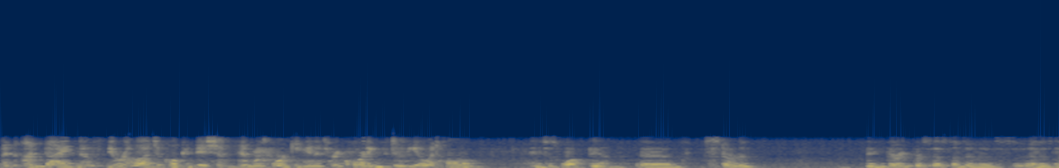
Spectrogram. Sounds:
speech
bow-wow

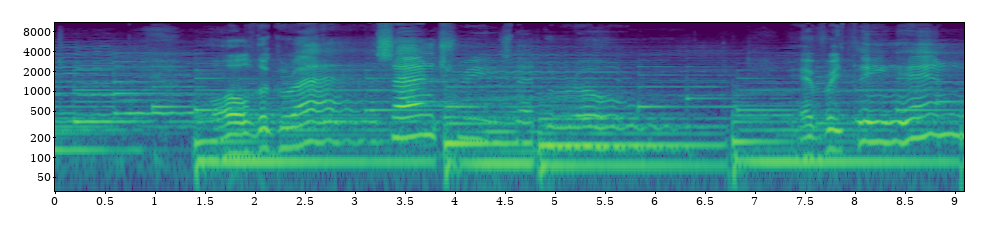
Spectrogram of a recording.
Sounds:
music
christmas music

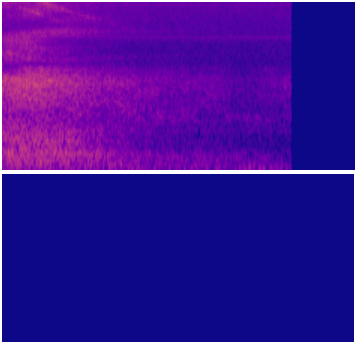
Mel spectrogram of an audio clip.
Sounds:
vehicle

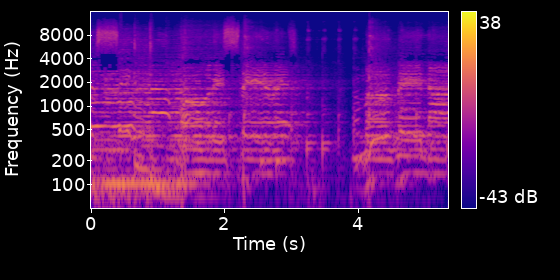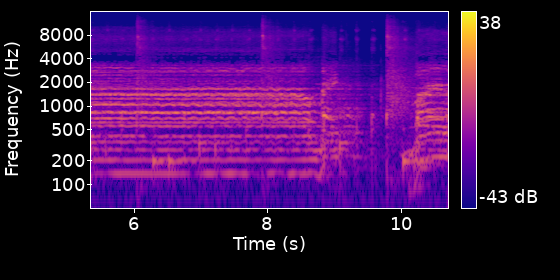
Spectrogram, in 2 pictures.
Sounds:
christmas music
singing
music

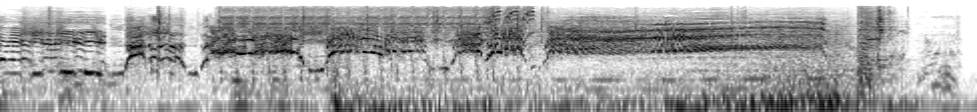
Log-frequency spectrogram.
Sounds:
music

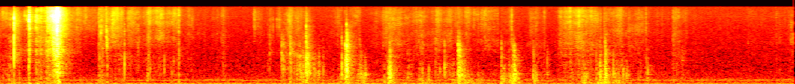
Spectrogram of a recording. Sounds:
ripping paper

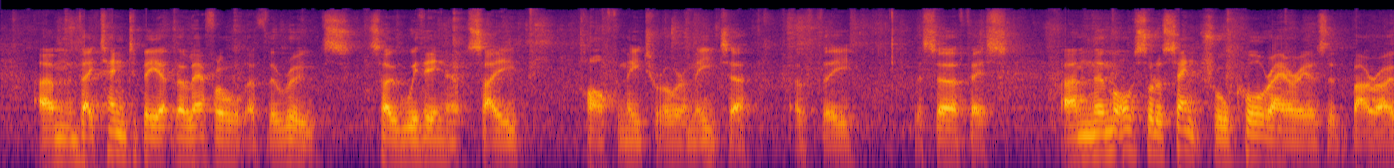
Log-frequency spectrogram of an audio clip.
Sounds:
speech

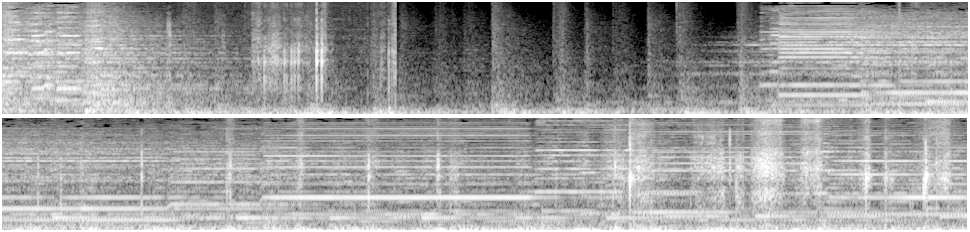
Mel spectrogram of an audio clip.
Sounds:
music
outside, rural or natural
run

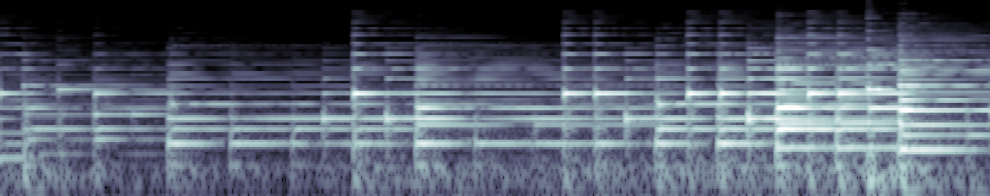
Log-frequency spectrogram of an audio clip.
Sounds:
music

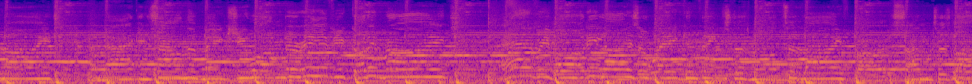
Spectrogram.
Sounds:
music

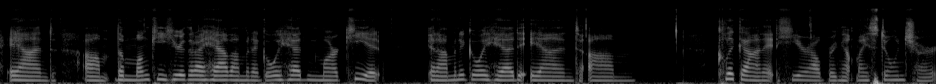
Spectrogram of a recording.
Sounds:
speech

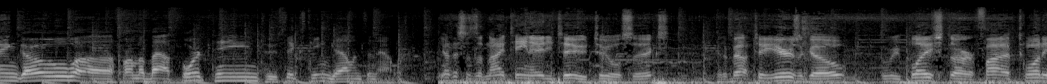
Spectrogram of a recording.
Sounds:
music
speech

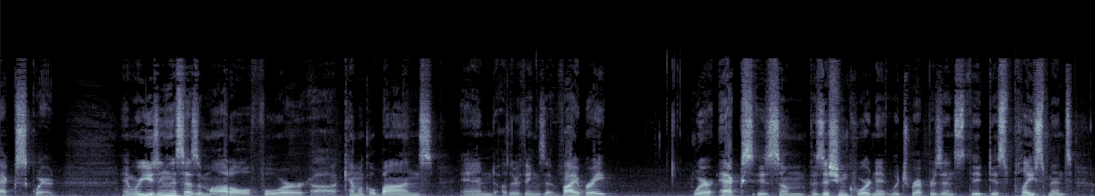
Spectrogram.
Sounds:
speech

